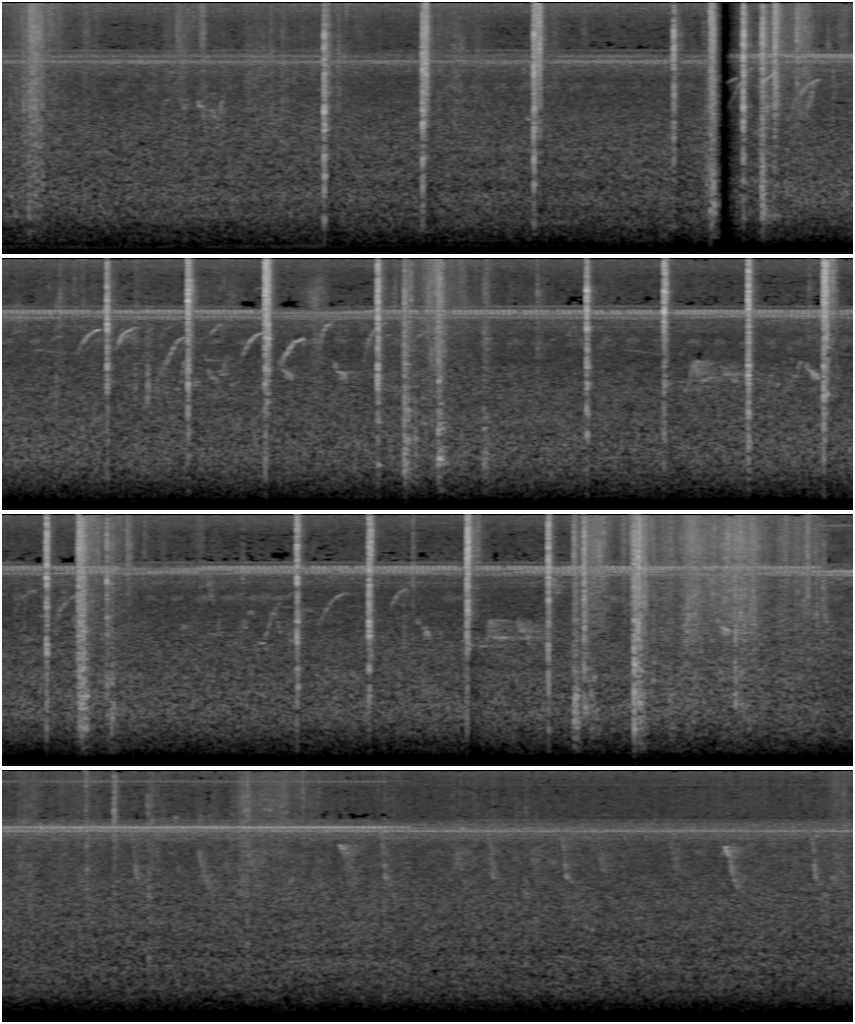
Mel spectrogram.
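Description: Machete blade chopping sugarcane stalks: a run of sharp single strikes, about one a second, that stop about two-thirds of the way through. Insects whine steadily in the background.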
